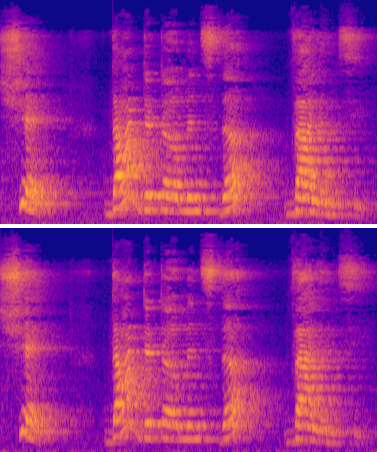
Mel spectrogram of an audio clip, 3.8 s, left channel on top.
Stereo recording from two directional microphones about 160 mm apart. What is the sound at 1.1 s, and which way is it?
A woman's voice, 25° right (ahead or behind).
